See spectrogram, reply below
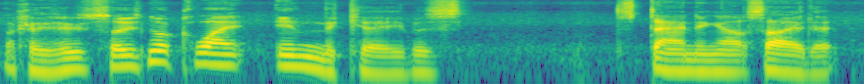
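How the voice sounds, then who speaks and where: A man's voice: on the low side, expressive, normal speed, a little mellow. A man streaming a game, making offhand casual comments over the game dialogue.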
